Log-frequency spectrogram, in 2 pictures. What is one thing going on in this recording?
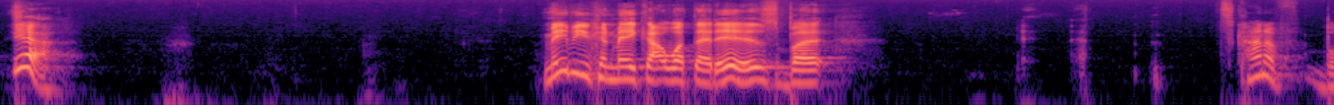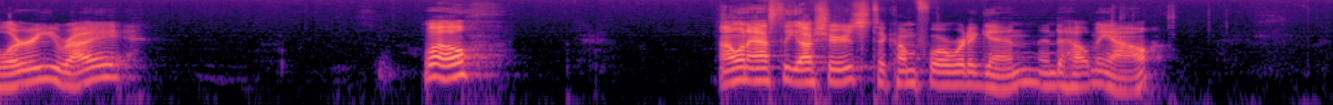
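A man speaks calmly through a microphone, with pauses between phrases.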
